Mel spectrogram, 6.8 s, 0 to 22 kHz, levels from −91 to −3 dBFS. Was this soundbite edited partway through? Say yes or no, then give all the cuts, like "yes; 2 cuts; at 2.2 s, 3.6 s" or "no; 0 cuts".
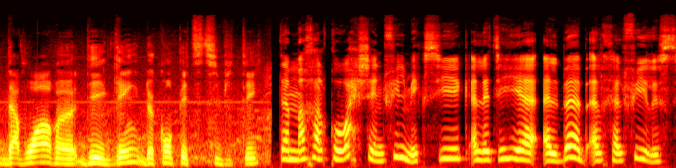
no; 0 cuts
